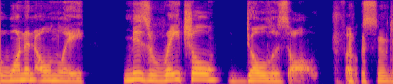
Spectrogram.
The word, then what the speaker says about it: Dolezal: It's been 11 years that Rachel and actually the pronunciation I believe is Dolezal.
